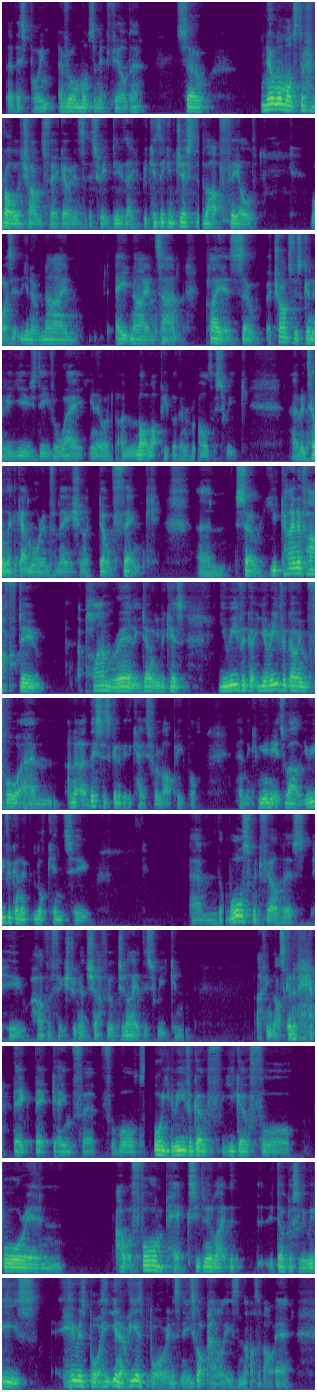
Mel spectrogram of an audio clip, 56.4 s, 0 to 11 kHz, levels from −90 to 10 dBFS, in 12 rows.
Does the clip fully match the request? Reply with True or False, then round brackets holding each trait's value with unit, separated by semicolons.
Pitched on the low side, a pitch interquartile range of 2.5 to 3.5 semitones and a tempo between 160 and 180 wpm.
False (105 Hz; 3.2 semitones; 190 wpm)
